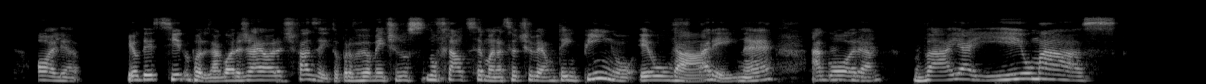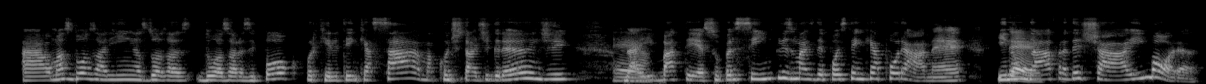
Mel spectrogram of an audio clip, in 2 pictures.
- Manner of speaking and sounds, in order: none
- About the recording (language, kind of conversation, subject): Portuguese, podcast, Você pode me contar sobre uma receita que passou de geração em geração na sua família?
